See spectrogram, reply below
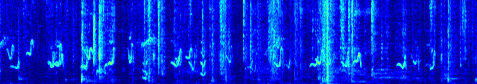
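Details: Grey francolin chicks calling: short high cheeping chirps, some with rising and falling pitch, given in quick scattered bursts over steady clicking and scratching noises.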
